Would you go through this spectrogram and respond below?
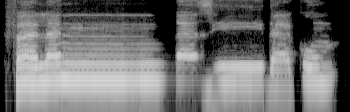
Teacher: So that means I have to merge the noon into the noon.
